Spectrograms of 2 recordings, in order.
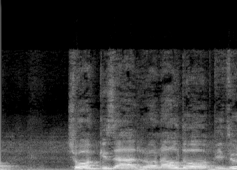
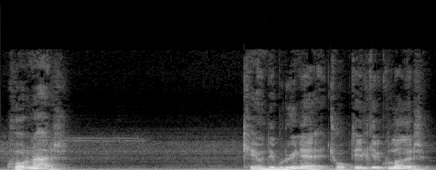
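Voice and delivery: ordinary delivery

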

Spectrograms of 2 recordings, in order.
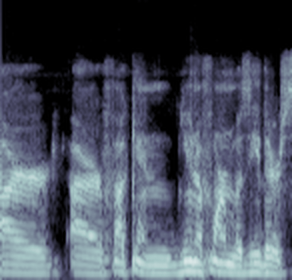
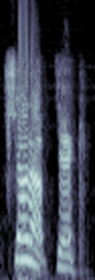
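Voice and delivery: jokey, higher snap at a friend; higher, louder mock retort to a teasing buddy; 7 semitones higher, 3 dB louder than usual. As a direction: shut him up with a playful jab. Teasing friend who mocked him.

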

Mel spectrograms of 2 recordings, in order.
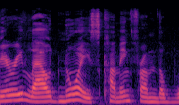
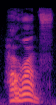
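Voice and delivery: sniffly harumph; 9 dB louder than usual. Acted. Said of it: "sniffled Walrus".

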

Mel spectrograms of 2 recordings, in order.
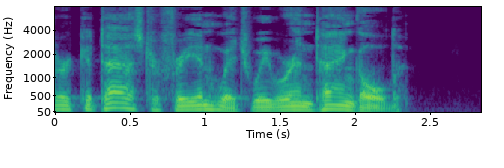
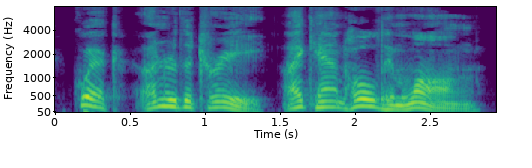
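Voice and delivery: higher, urgent plea for help; narrated panic, lifted pitch without full screaming; mild shriek; 6 semitones higher than usual. A narrator's reading. Alice struggling to hold the body, mild urgent shriek. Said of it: "she shrieked".

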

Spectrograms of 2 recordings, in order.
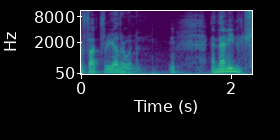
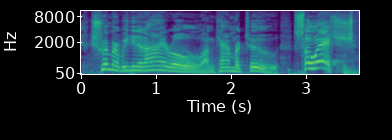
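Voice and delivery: loud, higher mock cue-calling; TV director; 5 semitones higher, 5 dB louder, slower than usual. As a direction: call out the cue to the studio floor. Acting a TV director calling cues.

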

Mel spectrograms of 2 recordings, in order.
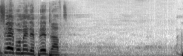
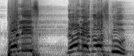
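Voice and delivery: loud; 8 semitones higher, 5 dB louder than usual. Real, not acted. Comedian's punch line.

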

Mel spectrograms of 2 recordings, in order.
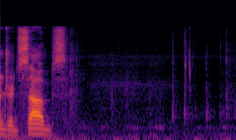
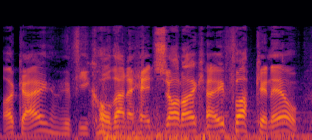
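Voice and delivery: loud, raised-pitch gamer complaint; exasperated protest; 6 semitones higher, 7 dB louder than usual. Real, not acted. Gamer disputing a headshot, exasperated protest. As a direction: protest loudly at the unfair call.

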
